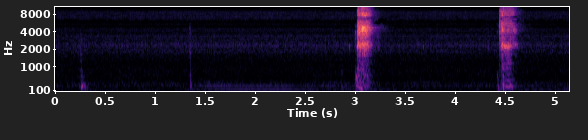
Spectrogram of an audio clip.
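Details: Two sharp, hissing sneezes from a small animal in a quiet room; sneezing.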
